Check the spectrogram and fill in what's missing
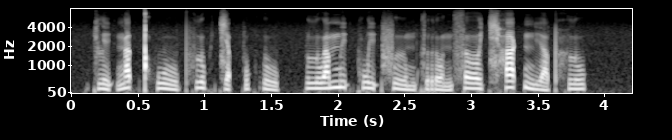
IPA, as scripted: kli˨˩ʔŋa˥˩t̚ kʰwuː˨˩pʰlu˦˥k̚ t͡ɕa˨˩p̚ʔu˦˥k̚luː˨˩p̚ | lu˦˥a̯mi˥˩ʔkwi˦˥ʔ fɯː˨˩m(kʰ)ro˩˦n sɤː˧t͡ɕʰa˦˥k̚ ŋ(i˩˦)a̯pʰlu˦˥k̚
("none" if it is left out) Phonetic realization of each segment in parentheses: k, i˨˩

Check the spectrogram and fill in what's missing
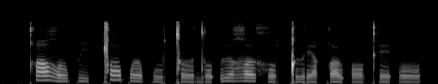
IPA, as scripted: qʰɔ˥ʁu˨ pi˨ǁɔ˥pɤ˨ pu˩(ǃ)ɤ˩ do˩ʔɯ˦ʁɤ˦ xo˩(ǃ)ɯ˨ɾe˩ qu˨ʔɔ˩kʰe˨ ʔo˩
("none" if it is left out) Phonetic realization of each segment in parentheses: ǀ, ǃ

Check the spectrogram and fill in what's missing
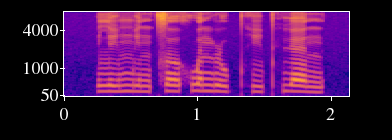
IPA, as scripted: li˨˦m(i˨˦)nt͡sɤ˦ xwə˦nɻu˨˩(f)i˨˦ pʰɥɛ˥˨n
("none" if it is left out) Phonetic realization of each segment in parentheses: i˨˩, pʰ

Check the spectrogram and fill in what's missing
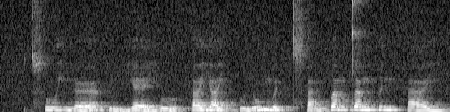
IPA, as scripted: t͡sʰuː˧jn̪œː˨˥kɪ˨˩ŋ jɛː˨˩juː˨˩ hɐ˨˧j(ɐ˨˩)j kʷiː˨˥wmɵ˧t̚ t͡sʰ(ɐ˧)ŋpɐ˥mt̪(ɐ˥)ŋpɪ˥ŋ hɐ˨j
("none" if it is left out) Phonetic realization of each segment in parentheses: ɐ˨, ɐ˨, ɐ˥

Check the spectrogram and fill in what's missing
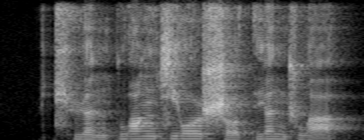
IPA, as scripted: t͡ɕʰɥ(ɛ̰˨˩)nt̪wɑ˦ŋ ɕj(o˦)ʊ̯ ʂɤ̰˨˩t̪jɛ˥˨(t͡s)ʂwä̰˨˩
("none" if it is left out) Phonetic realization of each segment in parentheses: ɛ̰˨˩, o˦, n

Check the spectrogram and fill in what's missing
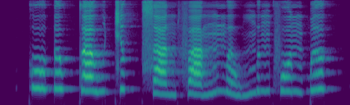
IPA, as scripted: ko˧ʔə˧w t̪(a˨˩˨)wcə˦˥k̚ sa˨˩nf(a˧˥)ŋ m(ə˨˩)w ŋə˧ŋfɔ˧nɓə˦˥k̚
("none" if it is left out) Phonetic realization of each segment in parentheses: a˧, a˨˩˦, ə˨˩˨

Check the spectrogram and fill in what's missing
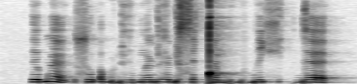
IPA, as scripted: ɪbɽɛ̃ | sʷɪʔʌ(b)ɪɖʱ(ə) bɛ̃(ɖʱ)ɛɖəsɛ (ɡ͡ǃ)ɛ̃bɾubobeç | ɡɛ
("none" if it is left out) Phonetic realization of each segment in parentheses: b, ɪ, ɖʱ, ǃ

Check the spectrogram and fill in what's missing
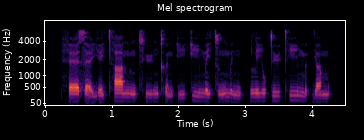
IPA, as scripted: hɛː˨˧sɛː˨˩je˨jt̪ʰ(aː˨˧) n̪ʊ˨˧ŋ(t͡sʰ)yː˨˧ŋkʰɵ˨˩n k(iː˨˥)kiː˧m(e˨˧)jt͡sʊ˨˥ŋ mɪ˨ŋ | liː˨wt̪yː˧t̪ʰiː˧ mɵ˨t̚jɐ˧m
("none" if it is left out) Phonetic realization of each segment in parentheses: aː˧, t͡sʰ, iː˨˥, e˨

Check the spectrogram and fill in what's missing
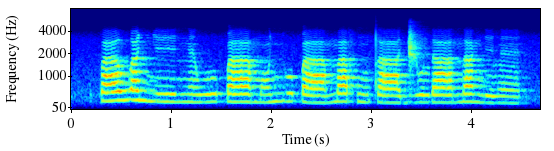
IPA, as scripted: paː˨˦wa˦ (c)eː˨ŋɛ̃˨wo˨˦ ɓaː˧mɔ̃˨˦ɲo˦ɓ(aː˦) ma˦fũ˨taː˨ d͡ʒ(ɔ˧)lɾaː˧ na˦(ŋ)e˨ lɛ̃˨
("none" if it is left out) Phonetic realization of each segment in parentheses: ɲ, aː˨, o˧, ŋ

